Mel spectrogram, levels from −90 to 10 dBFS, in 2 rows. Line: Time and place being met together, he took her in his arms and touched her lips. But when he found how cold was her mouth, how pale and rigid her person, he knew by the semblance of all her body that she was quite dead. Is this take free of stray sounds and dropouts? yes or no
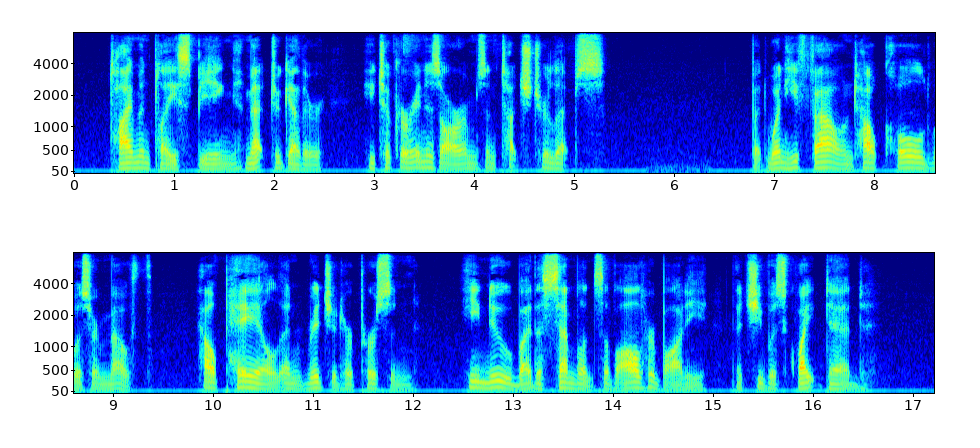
yes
